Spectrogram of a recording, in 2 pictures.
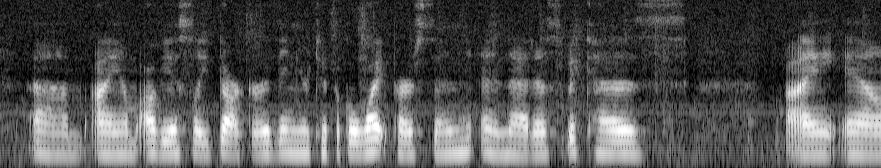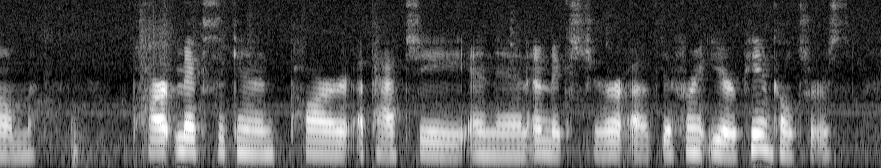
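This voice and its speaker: A woman with an American accent speaks at a fairly slow pace and a fairly low pitch. Her intonation is monotone and flat. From Kentucky, Louisville. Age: 30s. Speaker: education student and mother. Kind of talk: personal video monologue. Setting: home playroom at night. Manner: hesitant, with frequent fillers.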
